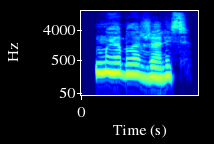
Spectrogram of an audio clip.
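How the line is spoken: Young woman's sigh. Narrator (Russian): вздохнула девушка

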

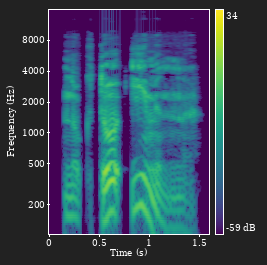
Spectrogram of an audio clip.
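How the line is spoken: Thoughtful question. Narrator (Russian): задумчиво спросил лейтенант

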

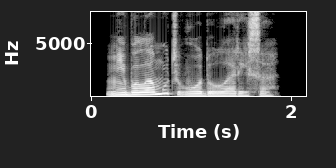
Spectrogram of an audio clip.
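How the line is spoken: Calm fatherly voice. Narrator (Russian): спокойно говорит папа

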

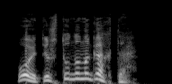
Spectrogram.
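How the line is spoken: Startled exclamation. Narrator (Russian): вскрикнул

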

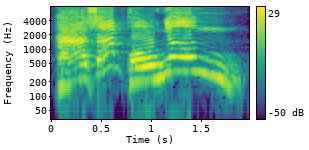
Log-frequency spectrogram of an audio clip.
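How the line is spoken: Crowd shouting in unison. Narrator (Vietnamese): Quyền Âm giáo chúng đồng thét lớn

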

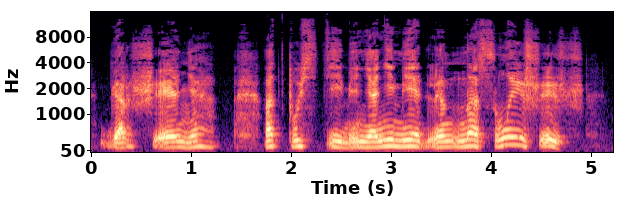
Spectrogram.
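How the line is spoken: Pleading. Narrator (Russian): взмолилась Яра

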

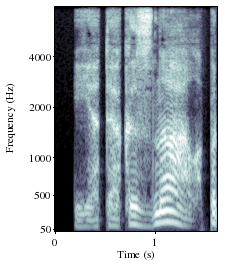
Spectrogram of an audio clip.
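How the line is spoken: Whisper. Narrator (Russian): прошептал Аш

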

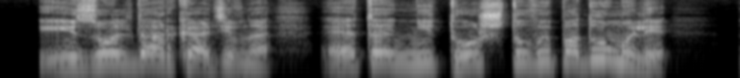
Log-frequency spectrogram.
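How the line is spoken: Nervous desperate babbling. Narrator (Russian): залепетал я

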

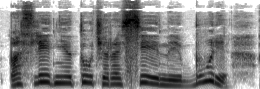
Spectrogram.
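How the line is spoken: Joyful shout. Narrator (Russian): радостно кричит он в третий раз

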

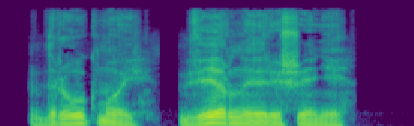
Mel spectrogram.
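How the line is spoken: Deep bass voice. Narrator (Russian): пробасил он

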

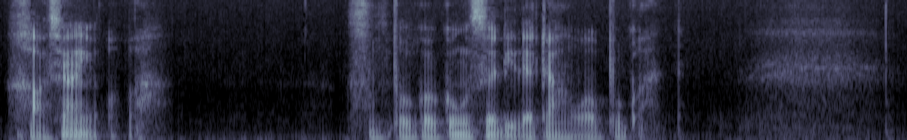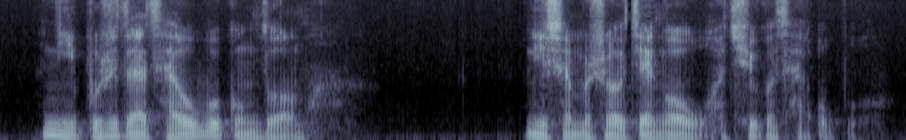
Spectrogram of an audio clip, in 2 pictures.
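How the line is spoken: Casual, indifferent. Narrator (Chinese): 林信成没有一点被揭露的尴尬和紧张，淡淡的，无所谓的承认

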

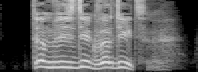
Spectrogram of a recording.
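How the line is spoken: Hoarse grumble into phone. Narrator (Russian): хрипло пробурчал Мокруха в трубку

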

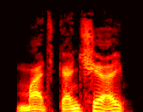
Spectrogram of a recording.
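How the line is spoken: Reproachful deep drone. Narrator (Russian): с укором прогудел отец

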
